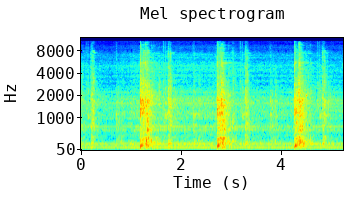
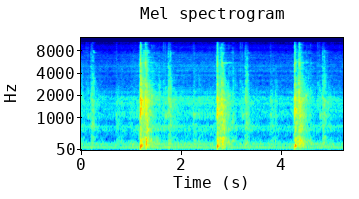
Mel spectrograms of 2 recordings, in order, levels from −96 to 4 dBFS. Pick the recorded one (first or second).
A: first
